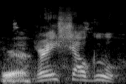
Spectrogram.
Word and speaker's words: Ra's al Ghul: I'm like, no, that's how you pronounce it. It's Ra's al Ghul. The movies fucked it up with the Ra's al Ghul thing.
